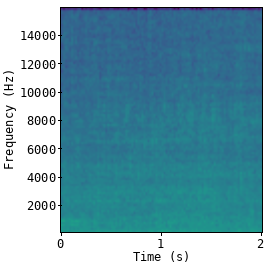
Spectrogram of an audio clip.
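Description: Faint, steady sizzle of a bacon-wrapped filet mignon fresh out of the oven.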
